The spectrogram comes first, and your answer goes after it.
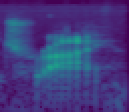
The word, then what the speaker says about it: trie: retrieval and so like it seems like it ought to be pronounced tree but it's not it's pronounced try and a try is a tree that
